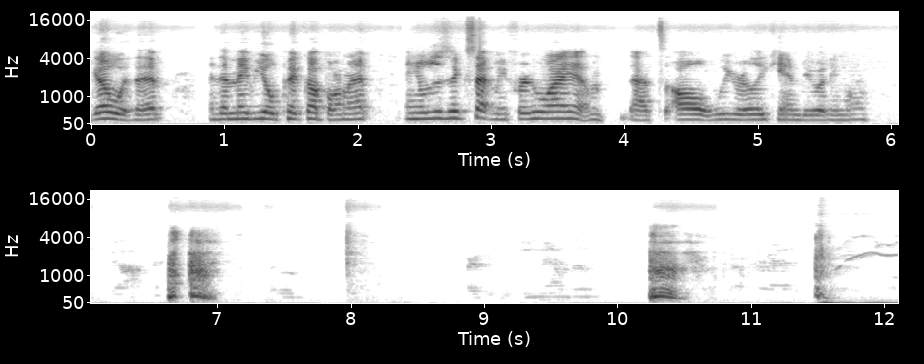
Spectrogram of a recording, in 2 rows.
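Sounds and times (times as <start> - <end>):
speech: 0.0 - 5.9, 6.6 - 7.1
person clearing throat: 6.6 - 7.1, 10.2 - 10.8.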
